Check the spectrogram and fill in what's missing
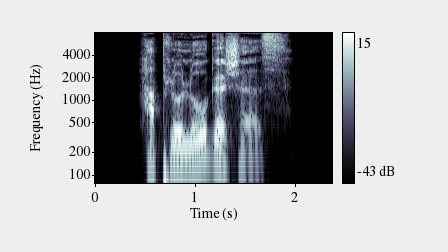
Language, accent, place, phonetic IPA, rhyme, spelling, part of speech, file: German, Germany, Berlin, [haploˈloːɡɪʃəs], -oːɡɪʃəs, haplologisches, adjective, De-haplologisches.ogg
- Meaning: strong/mixed nominative/accusative neuter singular of haplologisch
